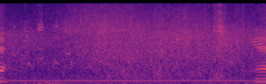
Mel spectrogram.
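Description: Surf washing on the shore with wind rumbling on the microphone, over a constant low hum.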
